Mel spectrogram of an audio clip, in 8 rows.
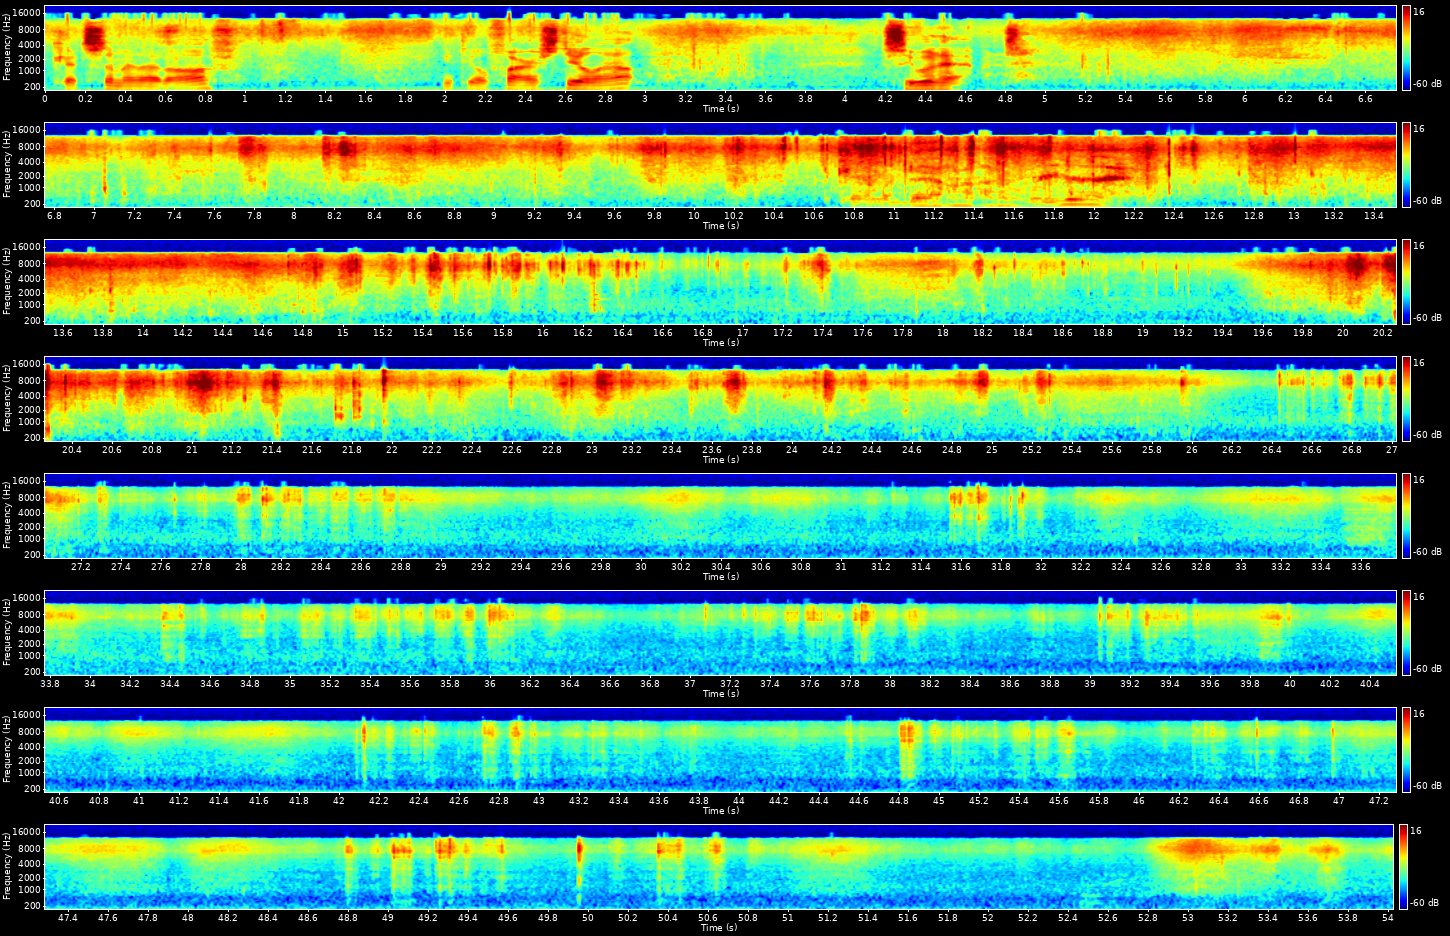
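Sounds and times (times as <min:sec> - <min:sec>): low steady rumble: 0:00.0 - 0:26.8
footsteps crunching on snow: 0:00.2 - 0:03.9, 0:04.9 - 0:26.0
fibres snapping and tearing: 0:06.4 - 0:25.4, 0:48.7 - 0:50.8.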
